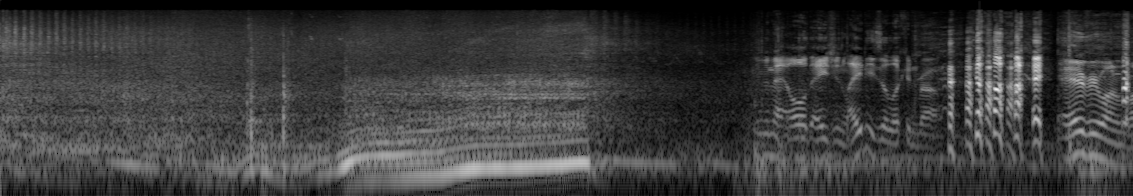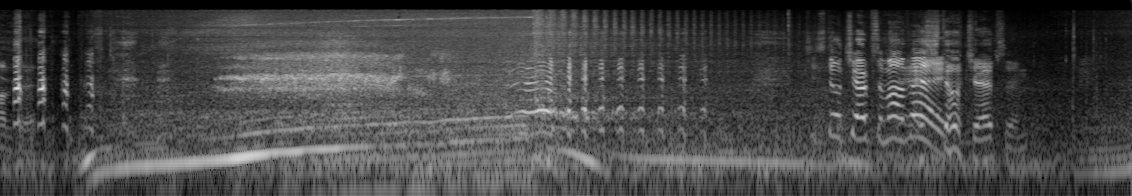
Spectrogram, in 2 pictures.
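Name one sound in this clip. A car engine revs up and shifts through gears.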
